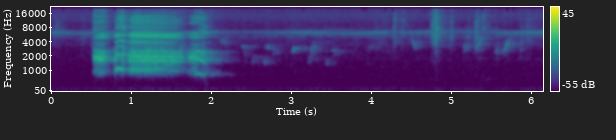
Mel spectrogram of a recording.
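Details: Red junglefowl decoy bird set out to lure wild junglefowl, at a spot where a barking deer came the day before; one loud, harsh crow of about one and a half seconds, then faint small-bird chirps over a steady high insect drone.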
